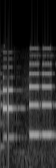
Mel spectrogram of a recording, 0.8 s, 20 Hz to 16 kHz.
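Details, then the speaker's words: Loud, steady alarm tones from a Puritan Bennett 980 ventilator, a patient disconnect alarm escalating in volume after about 60 seconds to call staff urgently. "now when it hits 60 seconds it's really going to increase quite a bit which once again will signal to the caregiver I need to get into that room"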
